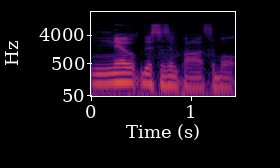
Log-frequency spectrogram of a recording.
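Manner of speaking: normal talking voice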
